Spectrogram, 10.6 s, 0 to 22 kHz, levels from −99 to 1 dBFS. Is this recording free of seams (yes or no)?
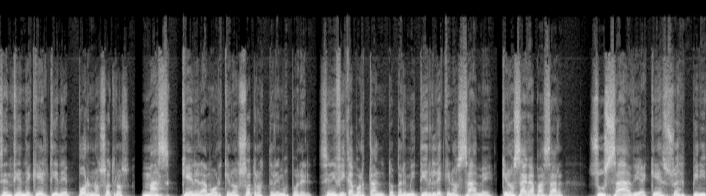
yes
